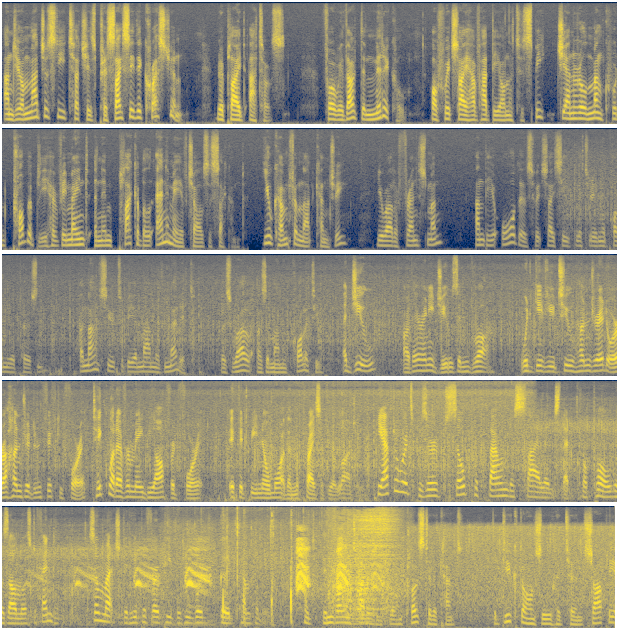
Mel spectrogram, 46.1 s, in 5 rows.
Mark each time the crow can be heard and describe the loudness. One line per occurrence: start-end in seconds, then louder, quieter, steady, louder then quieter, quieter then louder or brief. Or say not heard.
37.2-43.0 louder.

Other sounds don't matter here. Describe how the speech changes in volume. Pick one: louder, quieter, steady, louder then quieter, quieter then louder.
quieter then louder.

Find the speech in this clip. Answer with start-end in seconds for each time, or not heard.
0.0-4.2, 4.8-46.0.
